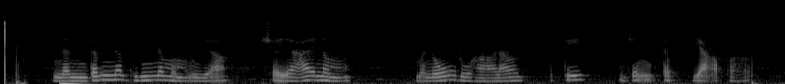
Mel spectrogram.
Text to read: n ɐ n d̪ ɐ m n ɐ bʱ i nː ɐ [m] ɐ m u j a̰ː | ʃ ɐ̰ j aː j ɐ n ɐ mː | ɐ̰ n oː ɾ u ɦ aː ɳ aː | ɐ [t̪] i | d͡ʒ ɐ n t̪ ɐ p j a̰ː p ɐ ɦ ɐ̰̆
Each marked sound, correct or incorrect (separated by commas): correct, correct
